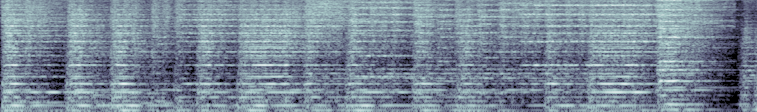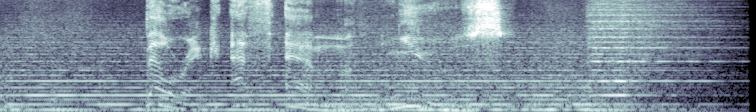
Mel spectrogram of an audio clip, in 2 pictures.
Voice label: news (pompous); bailrigg fm

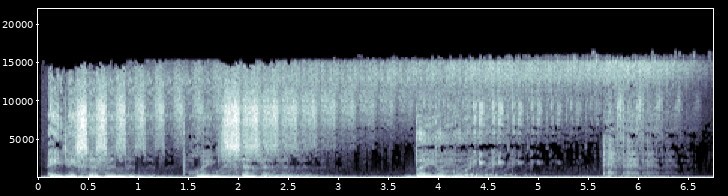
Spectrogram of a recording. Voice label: male echo, no bed; 87.7 bfm; bailrigg fm; bfm jingles ads RSL 1994

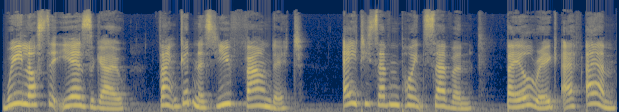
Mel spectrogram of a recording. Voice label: female, no bed, jingles; we lost it years ago; bailrigg fm; bfm jingles ads RSL 1994

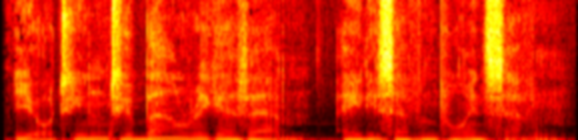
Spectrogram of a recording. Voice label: male, no bed; you're tuned to bfm 87.7; bailrigg fm; bfm jingles ads RSL 1994

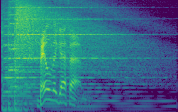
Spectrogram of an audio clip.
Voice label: (male fading sting), jingles; bailrigg fm

